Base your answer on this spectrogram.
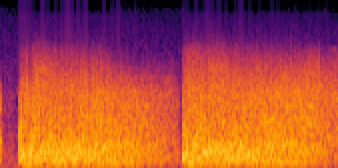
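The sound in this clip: Two loud gunshots from a handgun, each a sudden sharp blast that swells into a long, rumbling roar lasting over a second before the next one cuts in.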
